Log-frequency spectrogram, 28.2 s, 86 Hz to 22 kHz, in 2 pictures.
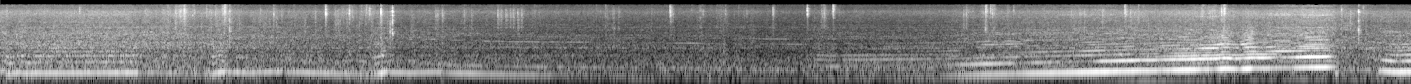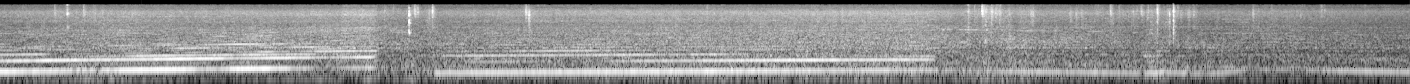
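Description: Mazda RX-8's twin-rotor Renesis rotary engine at full track pace, heard from inside the cabin. High revs ease off into a quieter off-throttle stretch for a few seconds, then the engine climbs steeply again through the gears with brief breaks at the shifts, holds steady around 7,000 rpm and eases off near the end.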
